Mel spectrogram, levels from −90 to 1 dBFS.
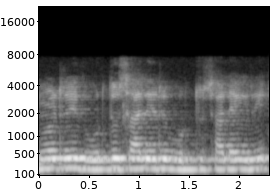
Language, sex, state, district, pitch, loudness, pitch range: Kannada, male, Karnataka, Raichur, 190 Hz, -13 LUFS, 185-195 Hz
